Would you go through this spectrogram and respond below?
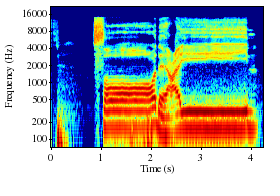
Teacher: আমরা হামজার উচ্চারণ করে থাকি হলকের শুরু থেকে উচ্চারণ করে থাকি তো আইনের উচ্চারণ হবে হলকের মধ্যখান থেকে চাপ দিয়ে উচ্চারণ করতে হবে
